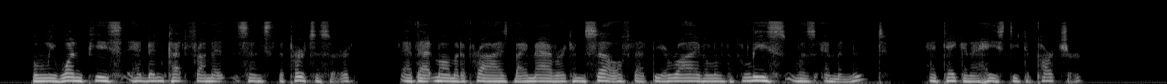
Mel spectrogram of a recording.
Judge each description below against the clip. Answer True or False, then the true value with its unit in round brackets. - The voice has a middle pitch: True (145 Hz)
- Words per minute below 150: False (160 wpm)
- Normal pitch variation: False (2.0 semitones)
